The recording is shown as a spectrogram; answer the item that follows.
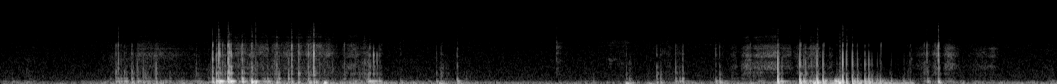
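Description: Knocks, bumps and rubbing of a person shifting his weight on the bare wooden planking inside a small boat hull, in two rough stretches with a low rumble under them, about a second in and again near the end, with scattered light knocks between.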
